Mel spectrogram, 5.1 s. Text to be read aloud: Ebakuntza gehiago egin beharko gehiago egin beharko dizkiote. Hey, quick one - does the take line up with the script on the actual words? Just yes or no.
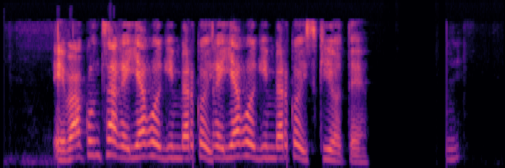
yes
